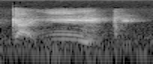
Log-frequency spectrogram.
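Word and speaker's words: Kaiky: Kaique que se pronuncia com K. K-A-I-K-Y. Olha o nome do cara, Kaique.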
